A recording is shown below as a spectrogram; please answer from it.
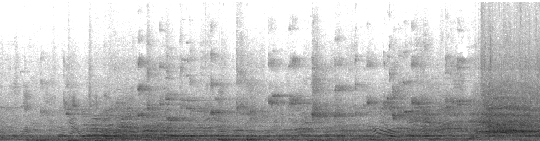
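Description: A basketball being dribbled on a hardwood gym floor, with short sneaker squeaks from players cutting on the court and spectators' voices echoing through the hall. The noise swells near the end as the players fight for a rebound.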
